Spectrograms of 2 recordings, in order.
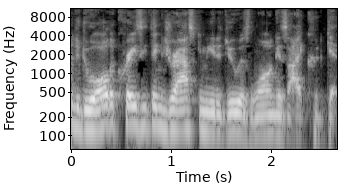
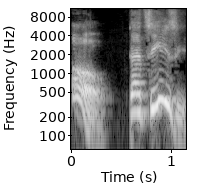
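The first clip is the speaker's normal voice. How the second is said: blasé, nonchalant tone, pitched higher; 11 semitones higher than usual. Retelling a classmate's offhand answer to a question: imitating a blasé tone. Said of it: "so blasé about it".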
